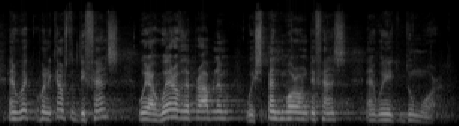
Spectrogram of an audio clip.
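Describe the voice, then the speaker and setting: Noticeable background noise and audible room echo accompany a man with a high pitch speaking at a fairly quick pace. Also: ordinary pitch variation. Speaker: economist presenter. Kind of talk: conference presentation. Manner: fast.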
